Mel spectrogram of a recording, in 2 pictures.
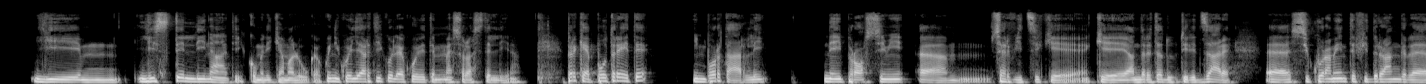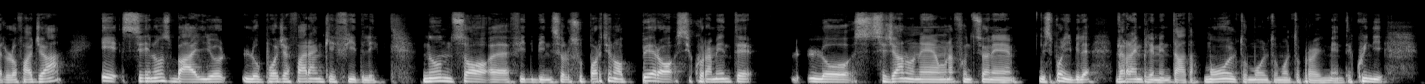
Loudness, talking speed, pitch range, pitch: -15 LUFS, 145 wpm, 110-130 Hz, 120 Hz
